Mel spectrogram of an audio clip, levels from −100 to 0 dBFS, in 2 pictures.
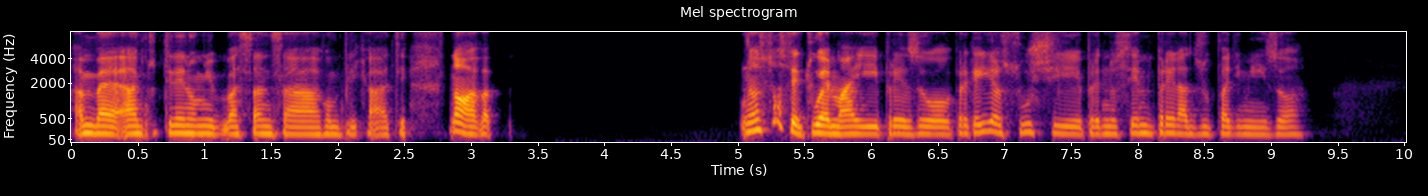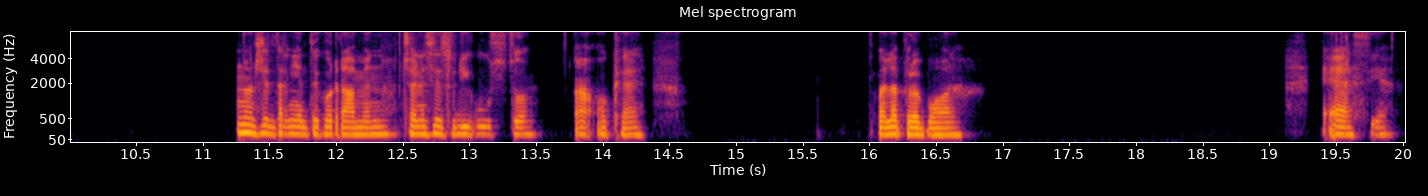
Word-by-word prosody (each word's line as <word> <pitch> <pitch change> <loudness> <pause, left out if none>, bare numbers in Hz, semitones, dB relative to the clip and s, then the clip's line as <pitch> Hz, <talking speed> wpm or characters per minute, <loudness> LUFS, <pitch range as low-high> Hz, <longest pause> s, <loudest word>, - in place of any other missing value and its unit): Ah - - +2
beh, 165 -2 +6
han 160 +1 +5
tutti 175 0 -6
dei 170 0 +3
nomi 160 -1 +2
bastanza 150 -1 0
complicati. 145 -1 -5 0.3
No - - +8
vab - - -2 1.9
Non 215 +5 +5
so 225 - -4
se - - +5
tu - - -3
hai 170 - +9
mai 155 0 +4
preso 150 -1 -2
perché 170 +2 -5
io 200 +4 0
al 180 - -2
sushi 170 -4 -6
prendo 155 0 -5
sempre 170 +3 -4
la 155 -2 -3
zuppa 155 +1 -6
di 150 0 -11
miso. 145 0 -7 2.0
Non 180 0 +4
c'entra 165 -1 -1
niente 150 -1 -1
col 150 0 -2
ramen, 145 0 -1
cioè, 150 +2 -2
nel 155 - +1
senso 150 -2 -2
di 150 0 0
gusto. 145 -1 -5 0.2
Ah - - -2
okay. 140 -1 -5 1.7
Quella 145 +1 +3
però 145 0 +3
è - - 0
buona. 140 0 -2 2.6
Eh 150 - +1
sì. 145 +2 -10
150 Hz, 135 wpm, -25 LUFS, 145-160 Hz, 2.6 s, hai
